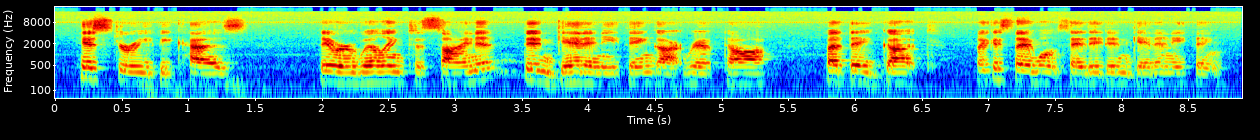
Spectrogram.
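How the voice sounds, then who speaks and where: Over noticeable background noise, a woman talks at a moderate pace in a very deep, low voice with monotone, flat intonation. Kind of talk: casual conversation. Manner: loud.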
